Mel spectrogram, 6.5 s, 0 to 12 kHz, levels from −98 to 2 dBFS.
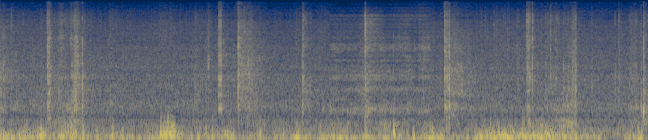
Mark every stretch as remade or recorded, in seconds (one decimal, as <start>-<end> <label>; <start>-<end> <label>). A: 0.0-3.3 recorded; 3.3-4.3 remade; 4.3-6.5 recorded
